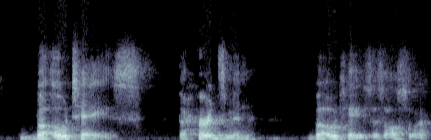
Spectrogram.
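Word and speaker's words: Boötes: think you say that it looks like booties but it's there's an out there it's pronounced botes the herdsman botes is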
